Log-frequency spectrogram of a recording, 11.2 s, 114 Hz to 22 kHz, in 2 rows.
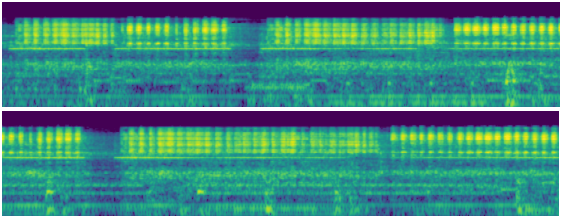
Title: Y-axis making noise on my new Prusa I3 mk2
